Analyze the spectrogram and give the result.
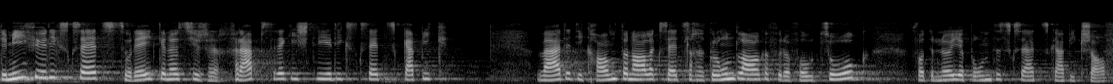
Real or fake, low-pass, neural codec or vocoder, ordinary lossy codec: real; 7.2 kHz; none; none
